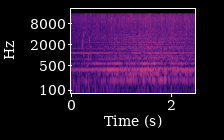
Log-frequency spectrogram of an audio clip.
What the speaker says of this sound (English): Just then, some raindrops fell.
